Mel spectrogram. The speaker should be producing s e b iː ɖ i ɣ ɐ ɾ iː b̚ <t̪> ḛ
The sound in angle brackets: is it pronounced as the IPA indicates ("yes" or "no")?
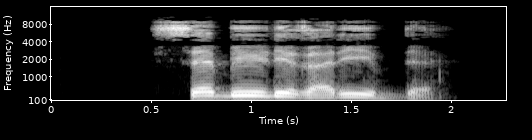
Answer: no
